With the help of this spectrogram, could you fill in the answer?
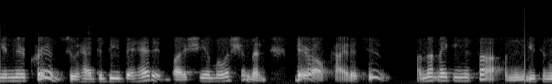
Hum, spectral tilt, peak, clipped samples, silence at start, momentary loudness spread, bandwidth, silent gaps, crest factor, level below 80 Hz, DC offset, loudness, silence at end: none; -8.5 dB/octave; -8 dBFS; under 0.1%; 0 s; 5 LU; 5.6 kHz; none; 16 dB; -70 dBFS; under 0.1%; -25 LUFS; 0 s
